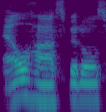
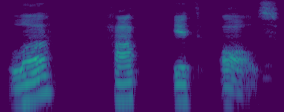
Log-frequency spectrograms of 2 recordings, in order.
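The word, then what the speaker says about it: L'Hôpital: a little bit strange not that hard to pronounce it's not l hospitals through something like that it's la hop it alls l'hospital's rule so the basic gist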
